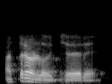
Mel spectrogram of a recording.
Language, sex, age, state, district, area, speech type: Malayalam, male, 18-30, Kerala, Kasaragod, rural, conversation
